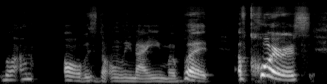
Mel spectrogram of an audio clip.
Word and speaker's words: Naima: still get it wrong that is a long long eye you see the little H in the long eye with my name people like you know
